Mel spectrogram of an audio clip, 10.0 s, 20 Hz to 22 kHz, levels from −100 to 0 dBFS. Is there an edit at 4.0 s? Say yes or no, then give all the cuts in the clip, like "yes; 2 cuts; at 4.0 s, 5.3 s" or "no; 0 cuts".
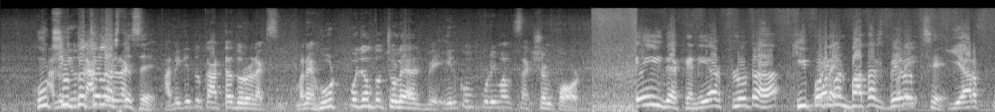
no; 3 cuts; at 1.6 s, 6.0 s, 7.9 s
